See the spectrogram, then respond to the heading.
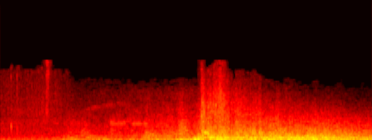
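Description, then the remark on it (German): Gunfire and heavy blasts from bombing in Aleppo, with bombs falling on neighbourhoods where rebels are dug in. The sounds rumble through a dense, noisy wash, with a sharp burst and a louder, sustained roar partway through and no one speaking. “Bomben auf Viertel, in denen die Rebellen sich eingegraben haben.”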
